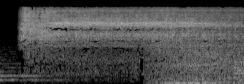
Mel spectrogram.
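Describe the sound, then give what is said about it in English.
Steam hisses hard out of steam engines: a loud, continuous hiss bursts in abruptly and holds steady for over two seconds, with a low rumble joining beneath it partway through. “they blew out steam as hard as they could. Clouds of fluffy white steam filled the air.”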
